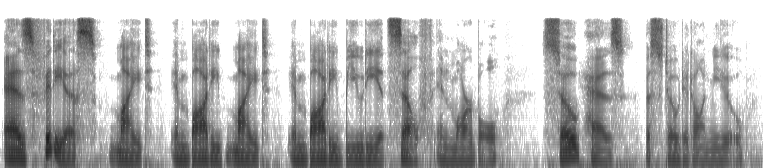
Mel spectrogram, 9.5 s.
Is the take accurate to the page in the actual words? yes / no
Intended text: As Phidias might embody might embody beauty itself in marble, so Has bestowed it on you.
yes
